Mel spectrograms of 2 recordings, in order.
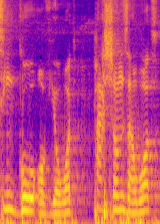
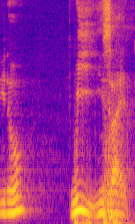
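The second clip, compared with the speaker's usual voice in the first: ordinary talk, nothing marked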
